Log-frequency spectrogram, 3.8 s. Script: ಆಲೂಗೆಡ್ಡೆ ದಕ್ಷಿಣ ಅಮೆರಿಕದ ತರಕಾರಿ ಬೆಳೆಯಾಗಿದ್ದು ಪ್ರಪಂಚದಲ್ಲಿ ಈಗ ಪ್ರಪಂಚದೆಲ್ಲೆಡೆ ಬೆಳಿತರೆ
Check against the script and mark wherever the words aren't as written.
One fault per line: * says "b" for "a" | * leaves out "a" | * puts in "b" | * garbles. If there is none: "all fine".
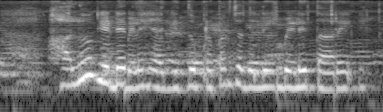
* leaves out "ದಕ್ಷಿಣ ಅಮೆರಿಕದ ತರಕಾರಿ"
* leaves out "ಈಗ ಪ್ರಪಂಚದೆಲ್ಲೆಡೆ"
